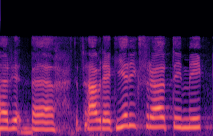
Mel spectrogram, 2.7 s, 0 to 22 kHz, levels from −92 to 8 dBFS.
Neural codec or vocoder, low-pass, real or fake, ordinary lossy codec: codec, 16 kHz, 2 kbps, X-Codec, HuBERT features, trained on LibriSpeech; 7.2 kHz; fake; none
